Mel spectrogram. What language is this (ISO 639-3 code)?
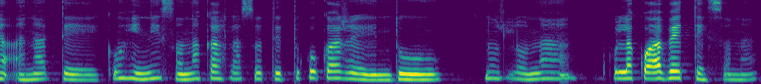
vmm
